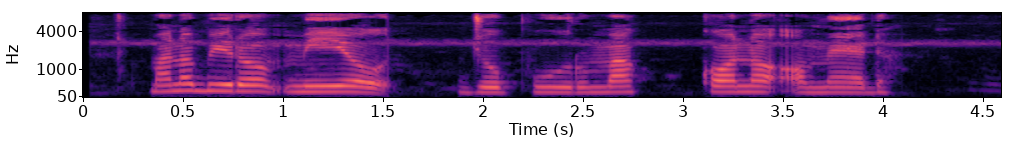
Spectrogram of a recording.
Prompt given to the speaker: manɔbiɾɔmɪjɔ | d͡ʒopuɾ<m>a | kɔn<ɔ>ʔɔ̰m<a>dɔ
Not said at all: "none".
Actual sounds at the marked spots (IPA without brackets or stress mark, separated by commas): m, ɔ, ɛ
